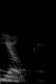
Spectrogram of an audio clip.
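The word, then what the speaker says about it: yolk: the p is silent two words follow this pattern with a long o and a silent L folk and yoke and two more common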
